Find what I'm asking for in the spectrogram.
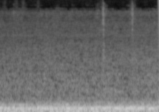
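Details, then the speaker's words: Chevrolet pickup driving after an axle installation: a steady low road rumble; the installed rear axle sounds far better than the old one, with no rock-like grinding; checked on throttle tip-in and let-off for pinion bearing noise. "so this you can tell this uh this one's far better than the other one already because it doesn't sound like a bunch of rocks inside a"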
